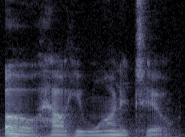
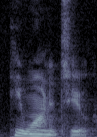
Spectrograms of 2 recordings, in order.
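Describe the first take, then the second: First: Slow, leaning hard on "Oh"; longing emphasis. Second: Said in the usual way. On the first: A narrator's reading. Narrator echoes how badly Lust wanted to laugh, slowly. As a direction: stretch out "Oh" and savor the longing.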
